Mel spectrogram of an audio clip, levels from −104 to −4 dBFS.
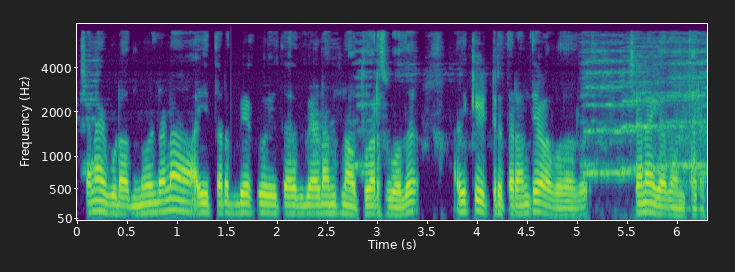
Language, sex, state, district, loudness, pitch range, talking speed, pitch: Kannada, male, Karnataka, Raichur, -17 LUFS, 125-145 Hz, 200 wpm, 130 Hz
